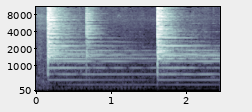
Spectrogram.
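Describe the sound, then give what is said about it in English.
A brass bell, rung by a Munduruku chief in an indigenous territory in Mato Grosso to call a community meeting, strikes three times, each a bright clang with a lingering, slowly fading ring; the second strike is softer. “the chief of the Munduruku tribe rings a brass bell to announce a community meeting with Paulo Nunes”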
